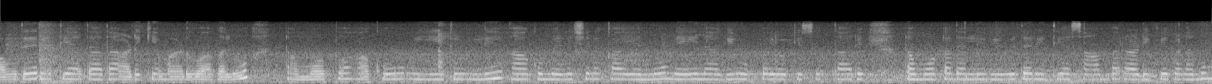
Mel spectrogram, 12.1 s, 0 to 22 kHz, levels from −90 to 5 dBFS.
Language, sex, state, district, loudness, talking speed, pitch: Kannada, female, Karnataka, Chamarajanagar, -16 LUFS, 90 wpm, 240 Hz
